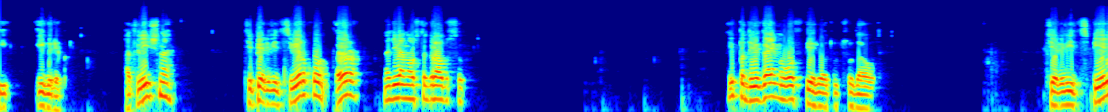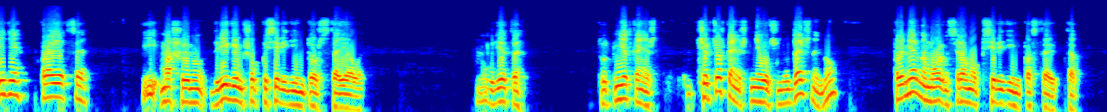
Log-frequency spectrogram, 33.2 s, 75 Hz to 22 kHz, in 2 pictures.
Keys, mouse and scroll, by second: 0.6 click, 2.6-4.2 middle drag, 4.9 r, 8.6 ctrl+click, 9.7 shift+middle drag, 10.9-14.6 drag, 15.3-16.5 middle drag, 17.1 shift+middle drag, 18.4-28.1 drag, 29.1 shift+middle click, 33.1 g.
